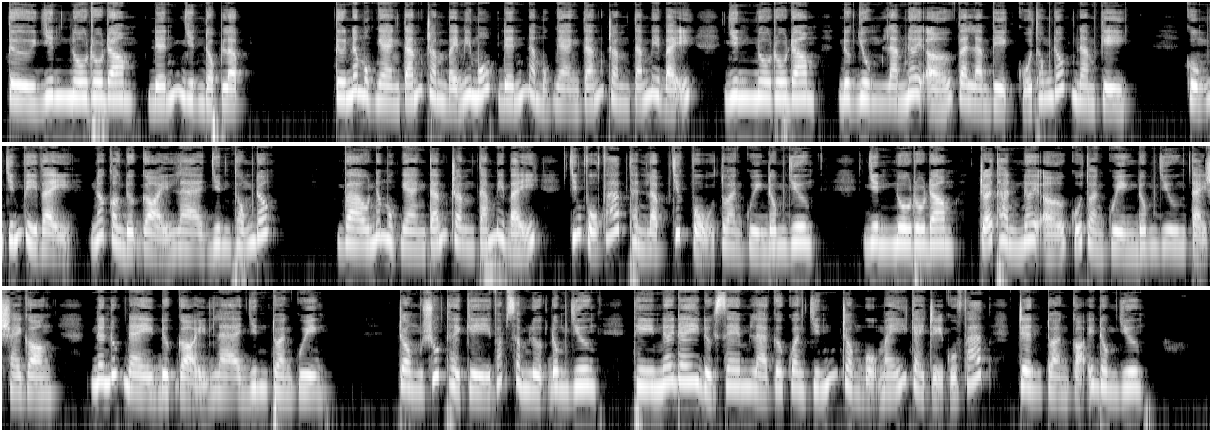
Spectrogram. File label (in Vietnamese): Thuyet minh; Dinh Doc Lap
